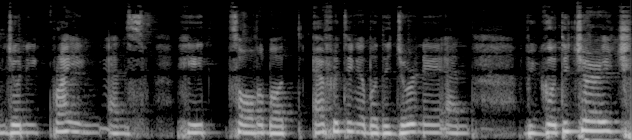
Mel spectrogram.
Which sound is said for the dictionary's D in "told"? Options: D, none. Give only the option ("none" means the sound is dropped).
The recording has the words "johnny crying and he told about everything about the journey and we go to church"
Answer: none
